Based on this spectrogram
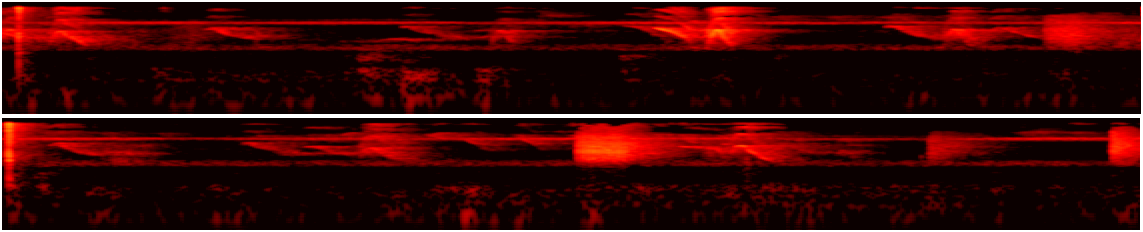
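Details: Male White-collared Manakins lekking at Rancho Naturalista Lodge, Costa Rica, calling and snapping wings: many quick downslurred chirps overlapping, scattered sharp snaps, and one crisp click, with a continuous high insect whine behind.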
